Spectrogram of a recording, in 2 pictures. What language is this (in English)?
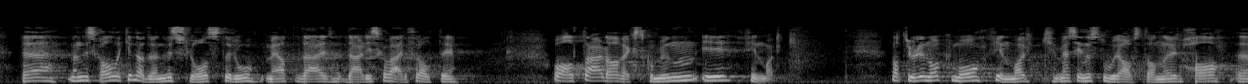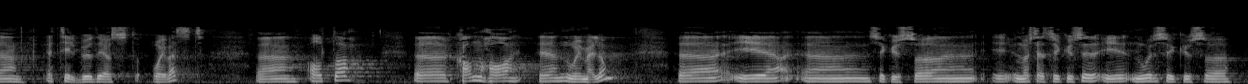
Norwegian Bokmål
